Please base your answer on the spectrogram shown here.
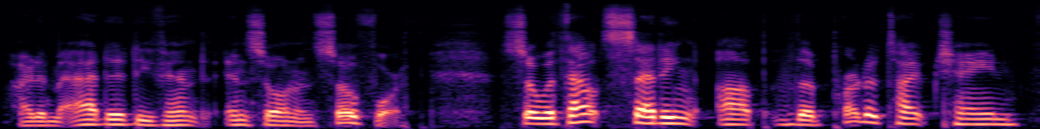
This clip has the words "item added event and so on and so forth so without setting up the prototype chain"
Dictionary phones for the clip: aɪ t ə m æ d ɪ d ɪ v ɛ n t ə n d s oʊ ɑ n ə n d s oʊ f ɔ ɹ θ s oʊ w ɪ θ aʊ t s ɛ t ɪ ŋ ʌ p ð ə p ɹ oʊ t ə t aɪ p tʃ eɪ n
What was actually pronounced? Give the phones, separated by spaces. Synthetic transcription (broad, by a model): aɪ t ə m æ d ɪ d ɪ v ɛ n t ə n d s oʊ ɑ n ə n s oʊ f ɔ ɹ θ s oʊ w ɪ θ aʊ t s ɛ t ɪ ŋ ʌ p ð ə p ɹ oʊ t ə t aɪ p tʃ eɪ n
